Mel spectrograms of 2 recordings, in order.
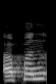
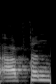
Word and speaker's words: often: Often or often, both the pronunciation are right.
